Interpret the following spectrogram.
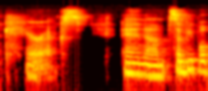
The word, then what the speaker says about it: Carex: There are a number of different genera that are in that family, but the largest genus there is called Carex. And some people pronounce it K-Rex, depends, but anything you want to call it is just fine.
